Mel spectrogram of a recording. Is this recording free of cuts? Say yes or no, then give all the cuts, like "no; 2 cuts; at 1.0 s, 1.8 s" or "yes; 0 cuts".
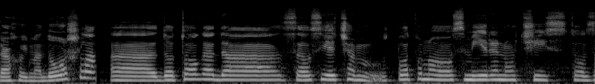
no; 1 cut; at 1.0 s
